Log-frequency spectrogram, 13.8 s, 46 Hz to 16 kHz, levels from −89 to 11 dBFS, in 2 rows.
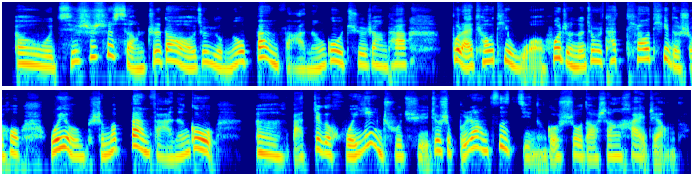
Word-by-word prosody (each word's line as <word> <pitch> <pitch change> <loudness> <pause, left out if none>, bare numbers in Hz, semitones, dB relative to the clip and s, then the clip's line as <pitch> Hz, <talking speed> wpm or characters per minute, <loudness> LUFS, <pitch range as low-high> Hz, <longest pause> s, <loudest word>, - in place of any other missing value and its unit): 呃， 225 -1 +2
我 190 -4 -2
其 245 +9 -6
实 355 +7 -2
是 390 +2 0
想 165 - -3
知 270 +7 -1
道， 225 - +2
就 255 +6 -3
有 185 -6 -2
没 160 +3 -8
有 250 +3 +2
办 255 -2 +3
法 - - -12
能 165 +5 -6
够 270 +1 +3
去 220 -1 -7
让 205 -2 -5
他 220 +3 0 0.4
不 295 - +8
来 - - +5
挑 265 +4 +2
剔 275 -3 -1
我， 315 - -3
或 335 0 +5
者 235 - +1
呢， 180 -1 -1
就 275 - -1
是 265 - 0
他 275 - -6
挑 300 +2 +2
剔 315 +2 -2
的 185 - -3
时 185 - -7
候， 195 +2 -1 0.3
我 250 +4 +9
有 170 - +3
什 180 - -9
么 250 +5 0
办 320 -9 +8
法 175 -7 -10
能 175 +6 -6
够， 260 -1 +7 0.4
嗯， 190 -7 -2
把 160 - -7
这 270 - +1
个 200 - +1
回 170 -3 -1
应 345 - -2
出 170 -4 -7
去， 165 0 -11
就 245 - +1
是 - - -5
不 - - -6
让 280 -4 +1
自 280 +4 -1
己 190 - -12
能 190 +1 -14
够 - - -4
受 165 +1 -7
到 145 0 -7
伤 170 +2 -8
害， - - -6
这 - - -11
样 - - -10
的。 - - -24
220 Hz, 285 characters per minute, -22 LUFS, 180-275 Hz, 0.4 s, 我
